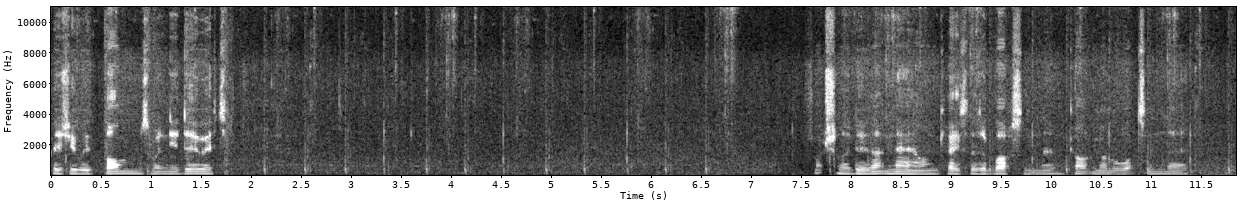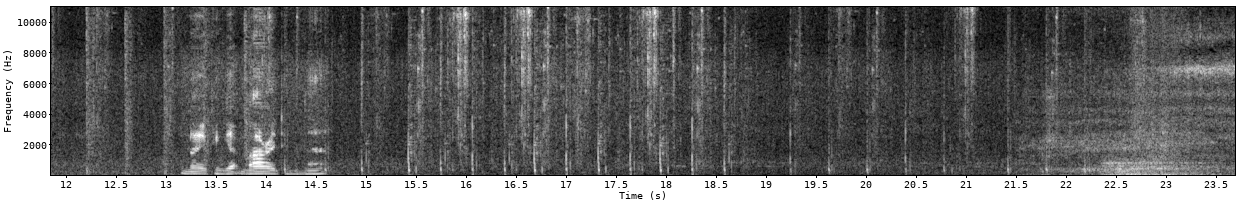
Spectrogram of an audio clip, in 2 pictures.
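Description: Heavy armored footsteps run quickly over stone.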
